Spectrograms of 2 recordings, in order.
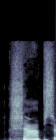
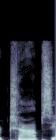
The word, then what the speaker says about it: chaps: But, you know, we did find two different pronunciations for it. So if you're okay with Shaps or Chaps, you know, mm-hmm. we're okay with it as long as J-Hope is wearing them.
